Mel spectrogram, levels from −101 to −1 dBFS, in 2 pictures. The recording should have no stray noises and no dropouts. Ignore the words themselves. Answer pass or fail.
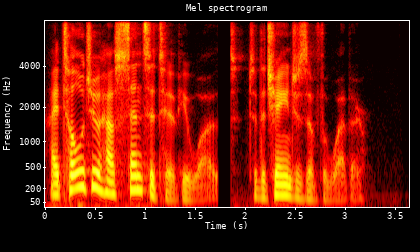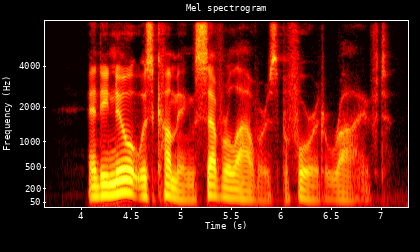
fail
